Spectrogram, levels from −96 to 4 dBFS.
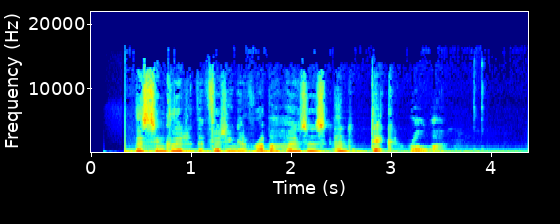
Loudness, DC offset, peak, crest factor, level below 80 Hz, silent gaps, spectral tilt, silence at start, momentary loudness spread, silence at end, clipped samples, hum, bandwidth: -25 LUFS; under 0.1%; -8 dBFS; 18 dB; -36 dBFS; none; -5 dB/octave; 0.35 s; 10 LU; 0.1 s; under 0.1%; none; 14 kHz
